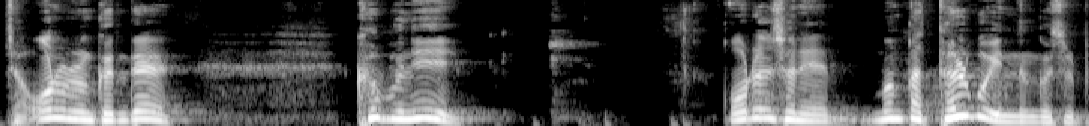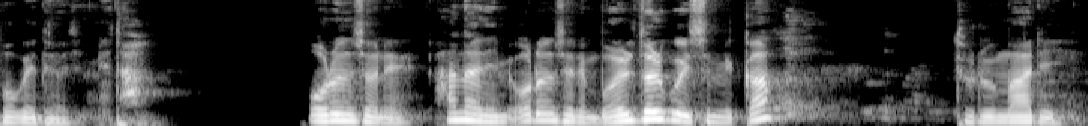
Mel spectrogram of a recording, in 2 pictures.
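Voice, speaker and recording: A man's voice: fairly high pitch, normal speed, long pauses. A middle-aged man preaching a sermon as a pastor, telling the story with animation and asking the congregation questions. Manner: animated storytelling, asks the congregation questions and acts out quoted lines.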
